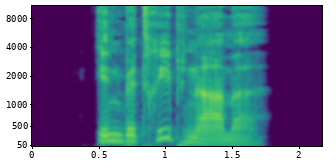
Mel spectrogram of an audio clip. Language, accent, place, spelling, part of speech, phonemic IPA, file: German, Germany, Berlin, Inbetriebnahme, noun, /ˌɪn.bəˈtʁiːpˌnaː.mə/, De-Inbetriebnahme.ogg
- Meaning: start-up, start, activation, launch, commissioning (of a machine, facility etc.)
